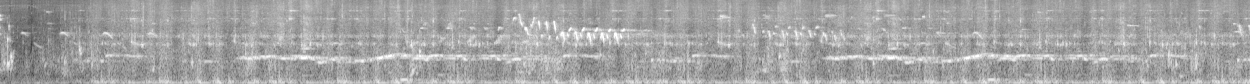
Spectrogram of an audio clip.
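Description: A fishing reel whirs as it is wound in.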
